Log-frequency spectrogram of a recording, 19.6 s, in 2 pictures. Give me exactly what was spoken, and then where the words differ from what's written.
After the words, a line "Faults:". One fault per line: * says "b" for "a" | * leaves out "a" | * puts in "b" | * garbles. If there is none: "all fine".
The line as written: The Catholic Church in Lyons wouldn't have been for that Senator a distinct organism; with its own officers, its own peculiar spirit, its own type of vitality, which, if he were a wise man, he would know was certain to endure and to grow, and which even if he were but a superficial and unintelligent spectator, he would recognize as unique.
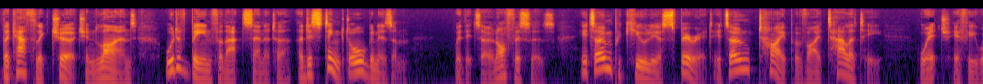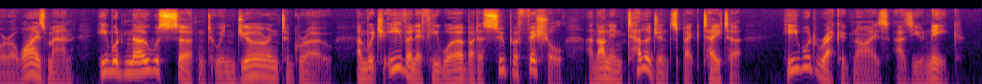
The Catholic Church in Lyons would have been for that Senator a distinct organism; with its own officers, its own peculiar spirit, its own type of vitality, which, if he were a wise man, he would know was certain to endure and to grow, and which even if he were but a superficial and unintelligent spectator, he would recognize as unique.
Faults:
* says "would" for "wouldn't"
